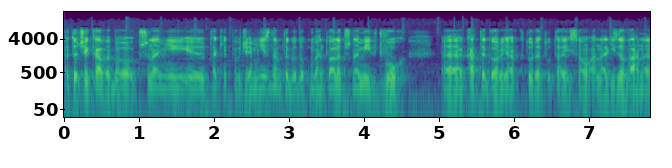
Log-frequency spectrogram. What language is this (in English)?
Polish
